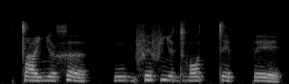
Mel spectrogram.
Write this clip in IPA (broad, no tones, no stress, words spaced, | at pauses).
tˤe ʎə˞xə | ŋəɡfef ʎə˞dɦɔ tːepːe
